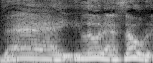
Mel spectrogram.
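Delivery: high, drawn-out disbelief; mock amazement. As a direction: marvel high, stretching the first word. Retold onlookers' amazed reaction.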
